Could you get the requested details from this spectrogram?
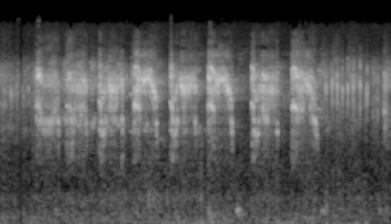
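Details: Edible-nest swiftlet lure call played outside a bird house, Indonesian type: harsh, buzzy chattering bursts, high-pitched and repeated about twice a second, in a steady looping stream.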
